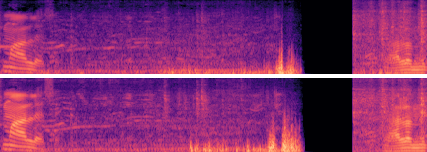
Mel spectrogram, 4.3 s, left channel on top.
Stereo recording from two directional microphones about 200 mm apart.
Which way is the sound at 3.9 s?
5° right (ahead or behind).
